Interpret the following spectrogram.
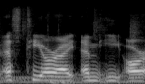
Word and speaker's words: Strimer: And they're calling it the Strimmer, S-T-R-I-M-E-R. I feel like there should be 2 M's in that word if it's pronounced Strimmer. Strimer? Strimer just doesn't roll off the tongue.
